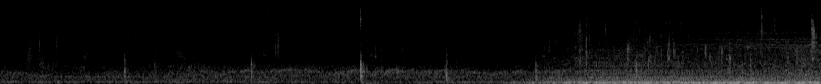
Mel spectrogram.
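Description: Footsteps tap slowly on a stone floor.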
